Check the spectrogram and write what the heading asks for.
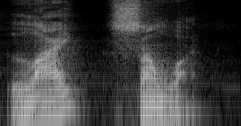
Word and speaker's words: like: N 跟 hour 中间可以加个 word 叫 hour， an hour， an hour to like someone， like 的 k 不用发音，气流阻塞一下， like someone，记住 I 稍微的饱满一点， to like someone， an hour to like someone， and a day， and 跟 a 有一个连音，记住 nd 结尾的，把 d 去掉，用前面的 n 进行连音，叫 and a day to love someone。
